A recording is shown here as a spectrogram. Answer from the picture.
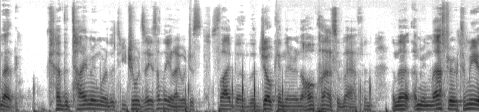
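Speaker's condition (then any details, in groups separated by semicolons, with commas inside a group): Cerebral palsy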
